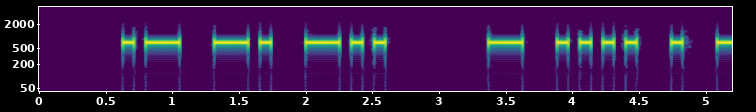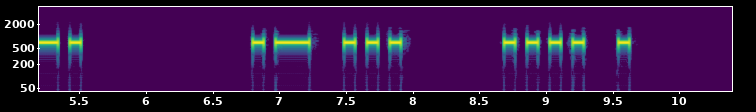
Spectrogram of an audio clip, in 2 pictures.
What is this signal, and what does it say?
Morse code, heard as a keyed tone, about 14 wpm, 700 Hz. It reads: AND THEN AS HE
